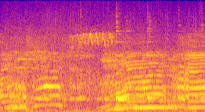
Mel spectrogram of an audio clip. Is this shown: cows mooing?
yes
